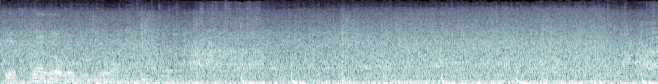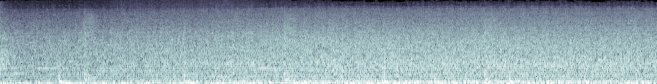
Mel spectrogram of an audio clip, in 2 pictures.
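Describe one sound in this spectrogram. A heavy truck engine rumbles steadily.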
